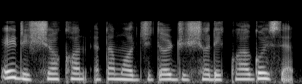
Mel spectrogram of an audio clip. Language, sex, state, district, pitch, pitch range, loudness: Assamese, female, Assam, Kamrup Metropolitan, 240 Hz, 225-250 Hz, -16 LUFS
